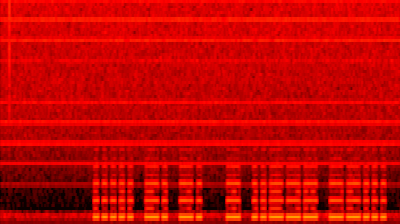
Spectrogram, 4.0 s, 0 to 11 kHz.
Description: Morse code, heard as a keyed tone, about 27 wpm, 410 Hz. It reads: 5NN T27
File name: CW / kt5j wpx cw-op-k5pi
